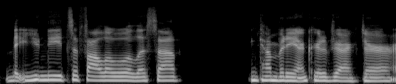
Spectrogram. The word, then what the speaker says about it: Ilissa: mostly active on Instagram so it's Alyssa and Co and it's my name is spelled all messed up so it's it's i-l-i-s-s-a and then um a-n-d-co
